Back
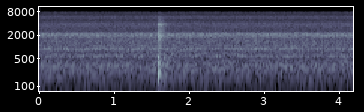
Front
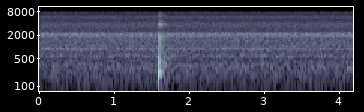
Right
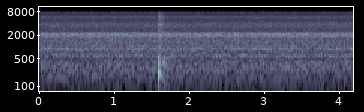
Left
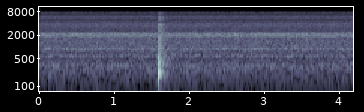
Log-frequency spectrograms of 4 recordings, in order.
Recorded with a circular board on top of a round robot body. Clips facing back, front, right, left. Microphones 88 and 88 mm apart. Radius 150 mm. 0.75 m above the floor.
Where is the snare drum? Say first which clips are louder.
Front 7 dB, left 10 dB; 65° left, 0.7 m.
